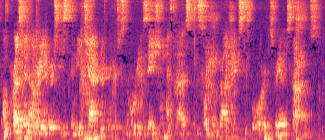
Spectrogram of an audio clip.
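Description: A young man delivers a measured, earnest prepared statement in a large meeting hall. He is heard from far back, through a phone at the back of the room. Heavy reverb surrounds his voice, with a faint hiss underneath. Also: mid-range voice. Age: young adult. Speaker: student speaker at public comment. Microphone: phone recording from far back in the room.

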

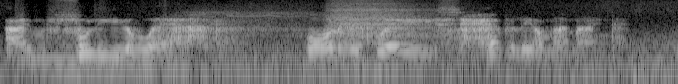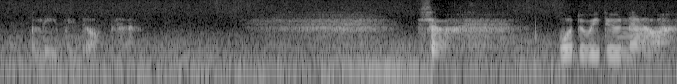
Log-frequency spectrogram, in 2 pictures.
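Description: A man's voice: medium pitch, slow, long pauses, noisy background, close to an everyday voice. An actor playing an earnest, guilt-burdened male mission commander in a dramatic sci-fi video game. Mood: remorseful.

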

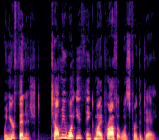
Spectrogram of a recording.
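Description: A woman voicing a boastful, bullying father who deals in crooked cars, in a loud, hectoring manner for a storybook. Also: fairly high pitch, sing-song, fairly quick, no room sound, clean studio sound, pitched above the performer's own voice.

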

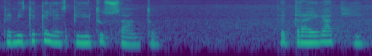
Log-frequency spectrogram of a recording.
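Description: A woman leading a guided spiritual meditation in a gentle, soothing manner with long pauses. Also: lowish voice, steady tone, slight background noise, rough recording.

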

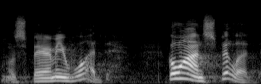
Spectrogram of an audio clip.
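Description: High-voiced, brash American GI. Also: male voice, very animated, unhurried, a bit bright, exaggerated voice. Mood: impatient. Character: brash, slangy young American soldier. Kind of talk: 1940s radio acting.

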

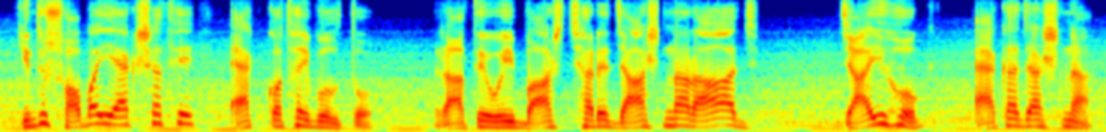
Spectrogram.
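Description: A man narrating a scripted horror story in a dramatic, suspenseful, expressive way. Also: fairly high pitch.

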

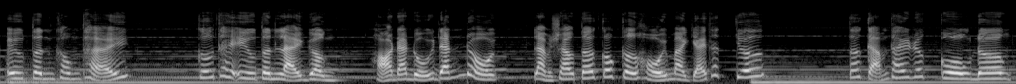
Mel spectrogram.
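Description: A woman voicing a lonely, misunderstood young goblin in a cartoon, speaking slowly and plaintively. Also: high-pitched, expressive, soft background music. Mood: sad, wistful. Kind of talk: Vietnamese cartoon voice acting.

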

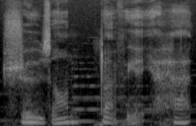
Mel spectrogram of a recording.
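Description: An Australian man leading a tongue-in-cheek guided meditation in a breathy voice that often drops to a whisper, rambling and repeating himself. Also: medium pitch, level tone. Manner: slow, drawn-out, rambling and repetitive. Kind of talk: comedic guided meditation, ASMR-like. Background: background audio music.

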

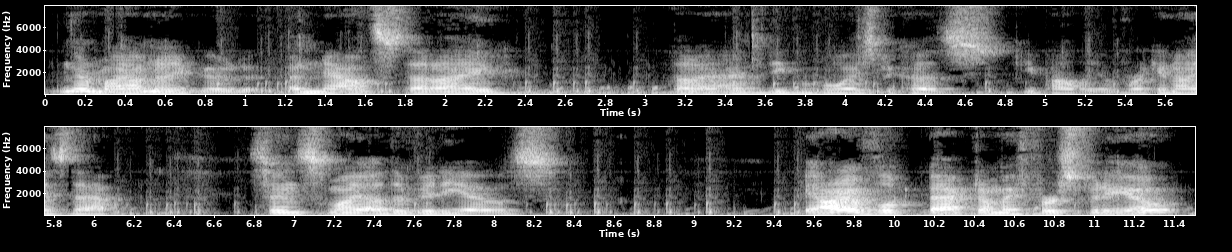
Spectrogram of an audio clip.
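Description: A teenage boy giving rambling, chatty commentary while playing a video game, often correcting himself mid-sentence. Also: medium pitch. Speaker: gaming YouTuber. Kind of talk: casual Let's Play commentary. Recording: echoey room with noise behind.

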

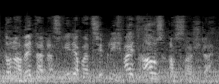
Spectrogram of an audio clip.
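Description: A genial male police inspector, pitched very high for a man. He is lively, amused and watchful, in a children's audio play with clear noise behind. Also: very fast. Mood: alert. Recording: noisy old vinyl audio play.

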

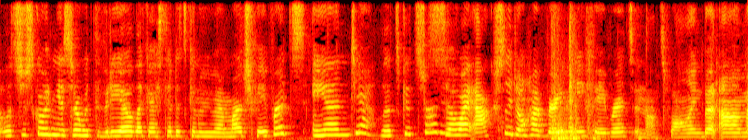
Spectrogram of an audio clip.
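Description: A woman's voice: high-pitched, fairly bright tone. A woman reviewing her favorite beauty products in a chatty, rambling way while losing her voice and congested, recorded on a close camera in a small bedroom. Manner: chatty, rambling, filler-heavy. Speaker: beauty vlogger. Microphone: camera mic at close range.

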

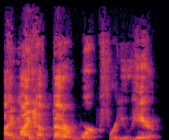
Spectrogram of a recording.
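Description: A woman reading aloud, voicing a rough-faced male border guard who talks gruffly and louder than her narration. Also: low-pitched, animated, normal speed, reverberant. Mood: leering.

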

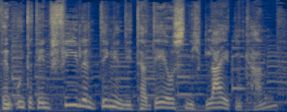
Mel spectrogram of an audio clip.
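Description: A man playing a cheerful storyteller, narrating a German children's cartoon audio drama with animated delivery. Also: a little high, brisk, over music, close to an everyday voice. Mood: wry, lively.

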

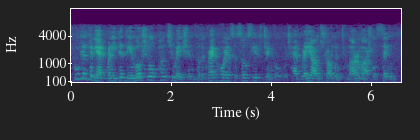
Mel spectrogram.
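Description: A man with a Barbadian accent delivers a scripted memorial speech about his father in measured, formal storytelling fashion. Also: medium pitch, a little hiss or hum. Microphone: phone camera far from the speaker. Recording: distant, muffled phone recording, echoey room.

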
